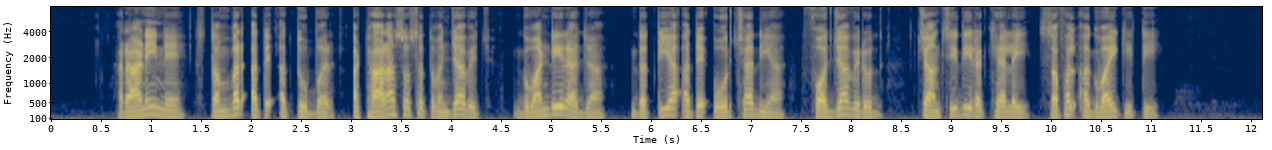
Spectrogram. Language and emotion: Punjabi, neutral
